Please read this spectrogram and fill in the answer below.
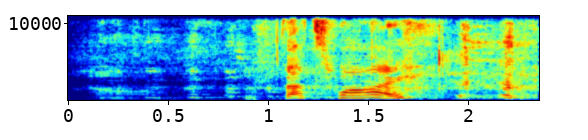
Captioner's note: audience laughs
